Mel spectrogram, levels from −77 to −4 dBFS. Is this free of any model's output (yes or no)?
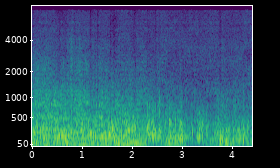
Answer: no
